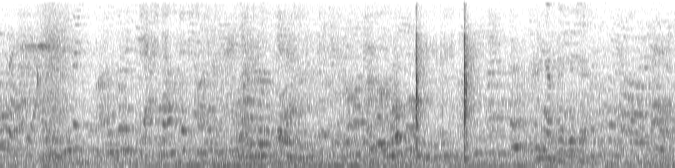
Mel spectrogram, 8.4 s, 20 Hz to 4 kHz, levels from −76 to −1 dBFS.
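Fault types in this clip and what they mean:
No faults can be heard anywhere in these sounds.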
